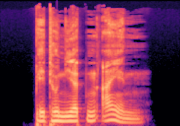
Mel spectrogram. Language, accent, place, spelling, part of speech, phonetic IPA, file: German, Germany, Berlin, betonierten ein, verb, [betoˌniːɐ̯tn̩ ˈaɪ̯n], De-betonierten ein.ogg
- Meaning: inflection of einbetonieren: 1. first/third-person plural preterite 2. first/third-person plural subjunctive II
